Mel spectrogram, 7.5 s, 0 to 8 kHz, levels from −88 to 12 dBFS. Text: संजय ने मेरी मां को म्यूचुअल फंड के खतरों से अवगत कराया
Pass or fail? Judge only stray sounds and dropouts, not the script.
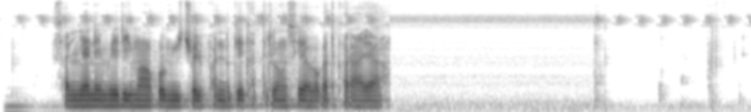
pass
